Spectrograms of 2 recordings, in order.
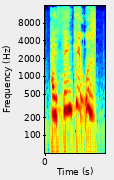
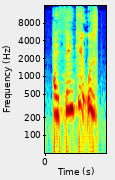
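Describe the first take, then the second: The two takes are said the same way.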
